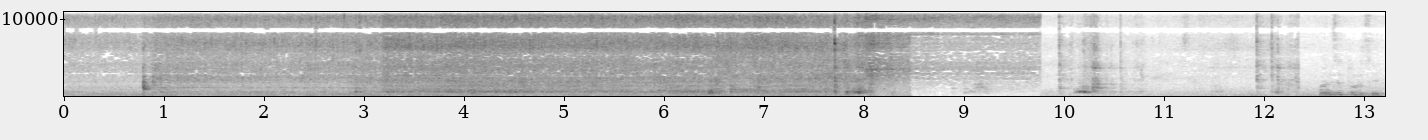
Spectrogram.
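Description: Ginger frying in oil with garlic for a mutton curry, a steady close sizzle with occasional stirring clinks, then a sudden drop to quieter clattering of the pan and utensils.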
